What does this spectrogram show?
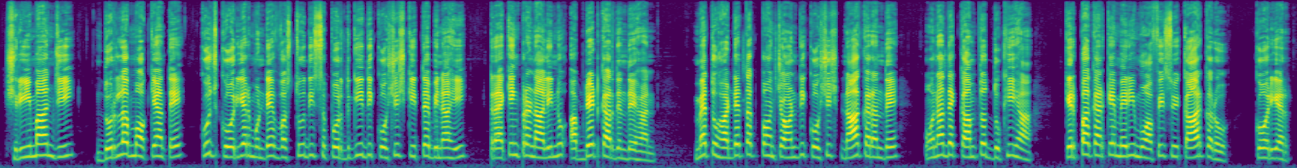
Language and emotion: Punjabi, disgusted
